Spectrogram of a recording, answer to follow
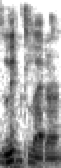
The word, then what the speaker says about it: Linklater: By the way, most people say Linklater, even though it's written later. It's not really pronounced later. So most people say Richard Linklater.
